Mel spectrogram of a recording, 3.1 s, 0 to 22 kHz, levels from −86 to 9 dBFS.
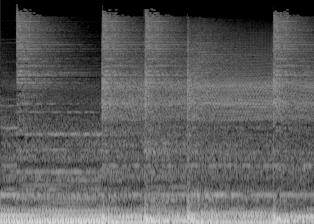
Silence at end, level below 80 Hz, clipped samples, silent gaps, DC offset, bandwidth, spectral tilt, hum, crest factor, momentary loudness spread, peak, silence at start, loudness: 0 s; -14 dBFS; under 0.1%; none; under 0.1%; 18.5 kHz; -5 dB/octave; none; 12 dB; 4 LU; 0 dBFS; 0 s; -16 LUFS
